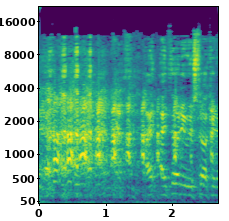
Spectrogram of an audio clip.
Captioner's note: laughter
